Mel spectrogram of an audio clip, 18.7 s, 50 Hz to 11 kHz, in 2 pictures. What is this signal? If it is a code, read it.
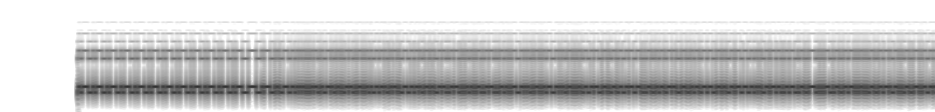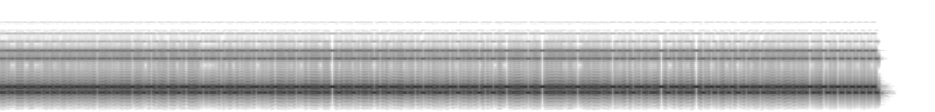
NAVTEX (SITOR-B), 100 baud, 170 Hz shift, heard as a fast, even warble, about 710 Hz centre. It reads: OEDI QOHO GUWE XKIG QMAM JHVX KPKU WATR VRTZ RIMD NHNK EGJV GUAT ORTX JPYT OCST FCBR WRLD AJWT WJAA IIDU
